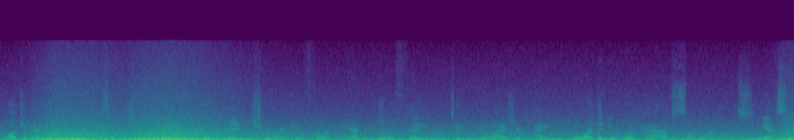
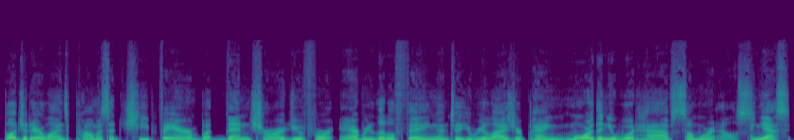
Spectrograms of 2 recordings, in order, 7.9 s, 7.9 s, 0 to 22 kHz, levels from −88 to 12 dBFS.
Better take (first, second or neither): second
